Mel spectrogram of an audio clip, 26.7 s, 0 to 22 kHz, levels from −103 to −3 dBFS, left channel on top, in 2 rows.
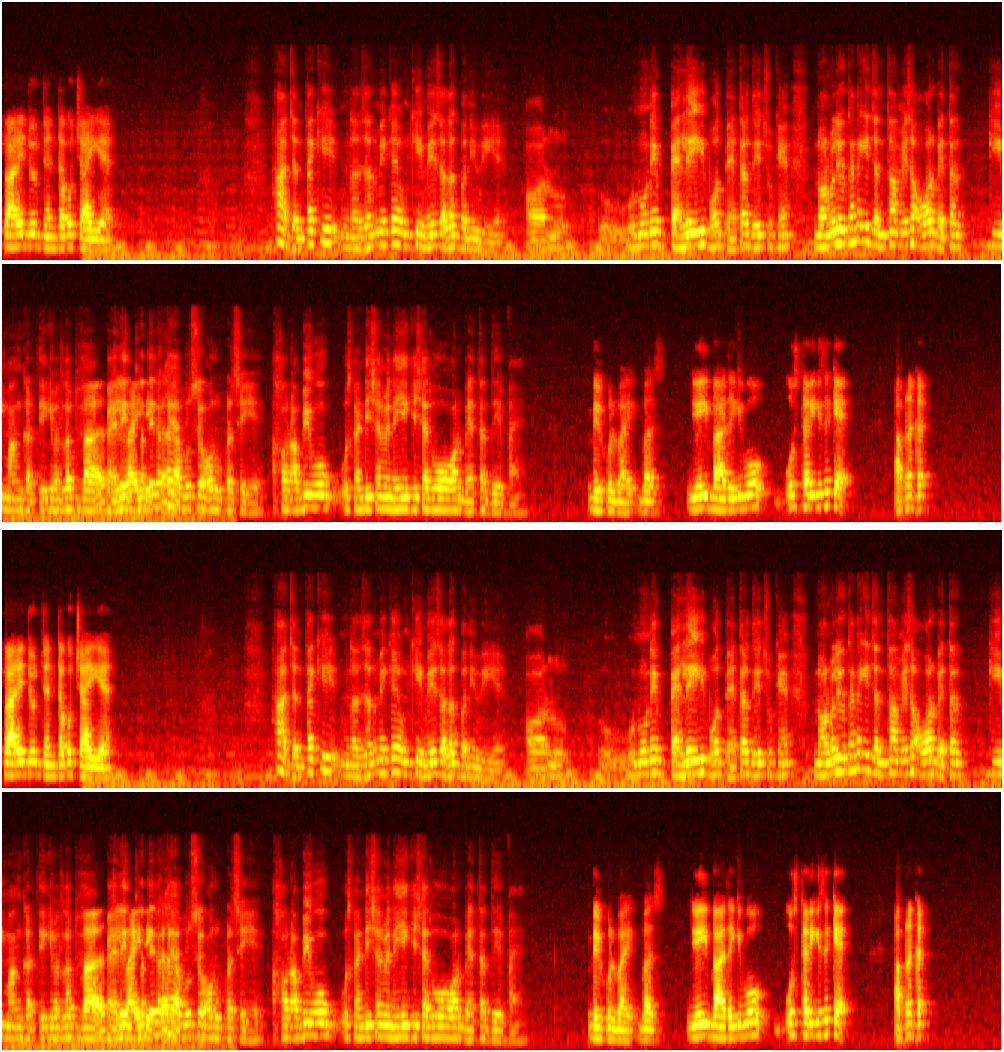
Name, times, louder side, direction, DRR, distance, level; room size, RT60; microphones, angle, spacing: voice 1, 0.0-1.5 7.3-7.5 14.4-14.7 15.0-15.7 21.1-22.1 22.5-23.5 23.8-24.6 25.2-25.6, right 3 dB, 40° right, 0.5 m, -25 dB
sound 1, 1.1-16.4, equal, 15° left, 1.4 m, -46 dB
voice 2, 3.3-6.7 7.0-7.5 7.9-12.8 13.2-14.4 14.7-20.3, equal, ahead, 0.8 m, -30 dB
6.3 x 2.6 x 3.0 m
head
